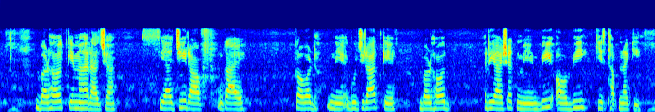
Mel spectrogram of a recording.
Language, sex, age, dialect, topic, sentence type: Hindi, female, 18-24, Kanauji Braj Bhasha, banking, statement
